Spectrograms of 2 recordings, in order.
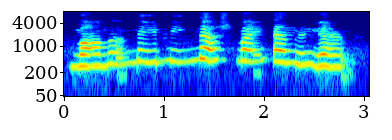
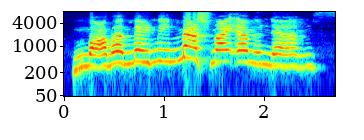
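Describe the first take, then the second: First: The voice sounds sad. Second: The voice sounds angry. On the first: "I could also be really sad about it" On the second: "I could also be really angry"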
